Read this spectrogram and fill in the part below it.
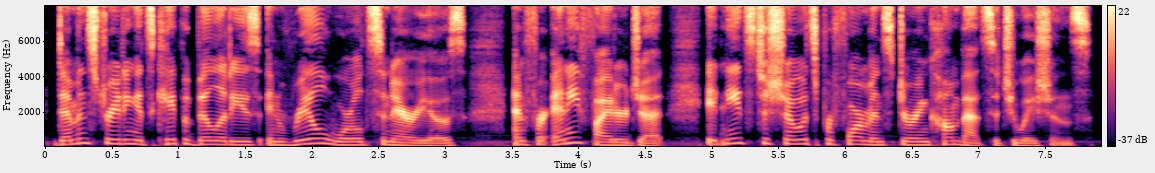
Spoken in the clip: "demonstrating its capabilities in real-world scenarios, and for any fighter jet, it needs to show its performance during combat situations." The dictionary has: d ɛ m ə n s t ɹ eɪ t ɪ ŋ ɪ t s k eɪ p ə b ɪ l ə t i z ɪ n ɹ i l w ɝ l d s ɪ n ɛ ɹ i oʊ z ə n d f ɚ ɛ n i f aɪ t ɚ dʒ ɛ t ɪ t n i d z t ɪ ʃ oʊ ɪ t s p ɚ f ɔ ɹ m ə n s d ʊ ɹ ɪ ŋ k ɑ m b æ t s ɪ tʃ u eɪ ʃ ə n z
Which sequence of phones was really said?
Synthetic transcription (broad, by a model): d ɛ m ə n s t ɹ eɪ t ɪ ŋ ɪ t s k eɪ p ə b ɪ l ə t i z ɪ n ɹ i l w ɝ l d s ɪ n ɛ ɹ i oʊ z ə n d f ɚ ɛ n i f aɪ t ɚ dʒ ɛ t ɪ t n i d z t ɪ ʃ oʊ ɪ t s p ɚ f ɔ ɹ m ə n s d ʊ ɹ ɪ ŋ k ɑ m b æ t s ɪ tʃ u eɪ ʃ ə n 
